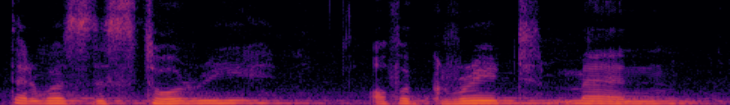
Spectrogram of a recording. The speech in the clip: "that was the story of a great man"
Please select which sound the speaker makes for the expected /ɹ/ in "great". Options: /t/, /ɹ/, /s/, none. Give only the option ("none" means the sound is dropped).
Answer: /ɹ/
